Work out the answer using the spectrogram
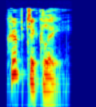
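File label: "cryptically", British English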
